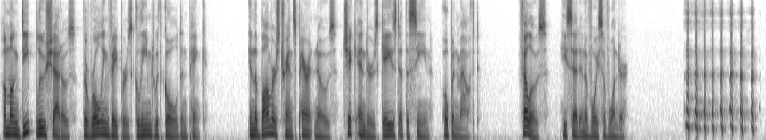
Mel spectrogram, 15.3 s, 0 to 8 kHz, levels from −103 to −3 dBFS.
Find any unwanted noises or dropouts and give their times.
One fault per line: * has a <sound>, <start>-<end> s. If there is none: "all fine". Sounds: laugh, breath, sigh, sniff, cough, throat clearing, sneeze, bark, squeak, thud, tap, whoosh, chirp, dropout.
* has a laugh, 13.7-15.2 s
